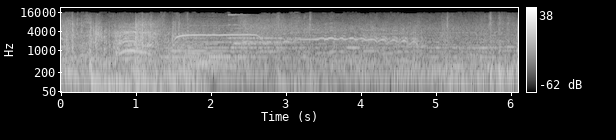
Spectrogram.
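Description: Film soundtrack with dramatic orchestral music under the whinny of a cartoon winged horse (Pegasus): a long held high cry that breaks into a fluttering, wavering call.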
